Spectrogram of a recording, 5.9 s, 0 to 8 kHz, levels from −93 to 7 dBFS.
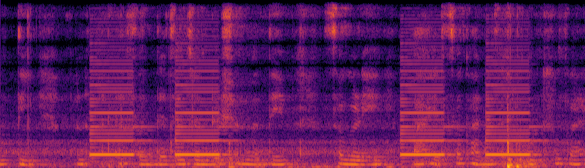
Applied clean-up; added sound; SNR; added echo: none; Alarm; -3 dB; reverberation time 1.0 s.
